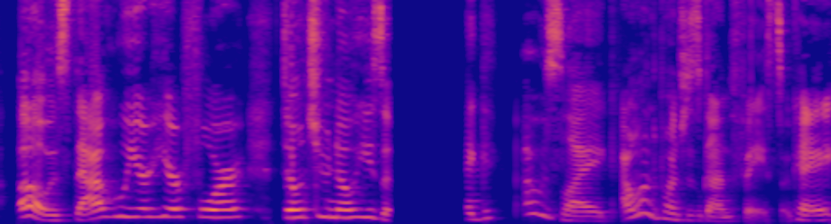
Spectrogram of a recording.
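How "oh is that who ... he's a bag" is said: affronted, put-out, indignant tone. Retelling a man's reply at a dance about who she came for, mock-indignant reply. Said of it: "he replied indignantly".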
